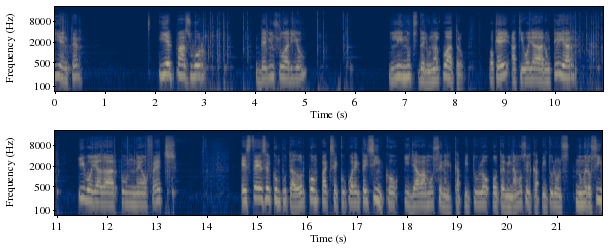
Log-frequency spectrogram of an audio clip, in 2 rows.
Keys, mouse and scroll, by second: 0.0 Return, 2.3-5.7 typing, 9.4-12.8 typing, 13.1 Return.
